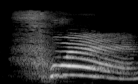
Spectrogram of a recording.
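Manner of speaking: loud contemptuous spitting noise; scornful spit sound. Real, not acted. Angry spitting exclamation at rival.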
